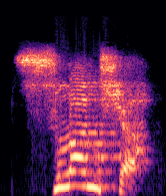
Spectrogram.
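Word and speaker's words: sláinte: it's pretty that's how it's spelled how it's pronounced sluncha I like that that sounds like an insult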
